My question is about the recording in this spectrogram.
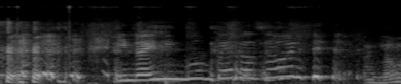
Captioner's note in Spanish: risas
